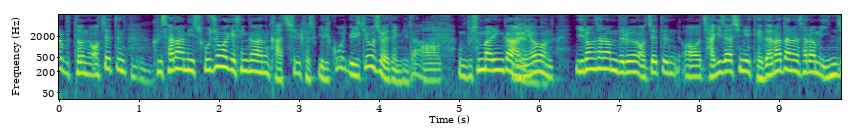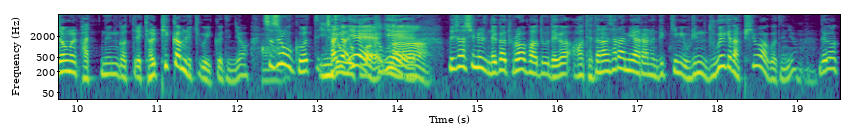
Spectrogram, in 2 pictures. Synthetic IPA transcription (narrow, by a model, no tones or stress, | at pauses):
ɭbutʰʌnɯnʌt͡ɕ͈e̞t͈ɯnkɯsʰaɾamisʰod͡ʑuŋɦaɡe̞sʰe̞ŋɡakʰanɯnkat͡ɕʰiɾɯɭke̞sʰoɡiɭ͈oiɭk͈e̞od͡ʑʌjadwemɲida | musʰɯnmaɾinɡaamjʌn | iɾʌnsʰaɾamdɯɾɯnʌt͡ɕ͈e̞t͈ɯnʌt͡ɕaɡid͡ʑaɕʰiɲite̞danɦadanɯnsʰaɾamɯind͡ʑʌŋɯɭpadnɯnɡʌt̚t͈ɯɾe̞kjʌɭpʰik͈amɯɭːnɯk͈iɡoit̚k͈ʌdɯɲosʰɯs̬ʰɯɾokɯɡʌt͈eje̞ | ned͡ʑaɕʰinɯɭne̞ɡatoɾabadone̞ɡaʔate̞danɦans̬ʰaɾamijaɾanɯnːɯk͈imiuɾinɯnːuɡue̞ɡenapʰiɾjoɦaɡʌdɯɲone̞ɡa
